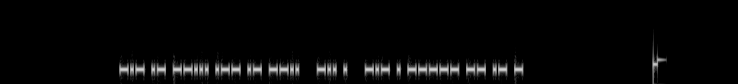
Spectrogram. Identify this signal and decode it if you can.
Morse code, heard as a keyed tone, about 41 wpm, 700 Hz. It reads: KA7WAZ DE KE0MAT
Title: USA Callsign DE Callsign - 6 Characters - 45wpm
